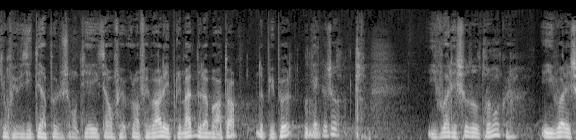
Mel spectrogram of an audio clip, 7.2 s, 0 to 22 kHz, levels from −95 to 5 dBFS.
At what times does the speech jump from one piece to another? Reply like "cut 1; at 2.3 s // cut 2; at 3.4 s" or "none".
cut 1; at 3.8 s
